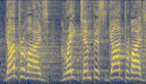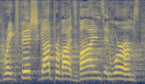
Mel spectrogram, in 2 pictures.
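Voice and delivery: loud, slowing pulpit build; booming sermon cadence; preaching at full force. Acted. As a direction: drive each line home to the congregation. Preaching, listing God's provisions.

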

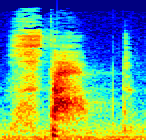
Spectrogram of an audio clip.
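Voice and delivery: hushed whisper on one word. Shown as a demonstration. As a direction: drop to a whisper for awe. Dramatic hush on key word.

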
